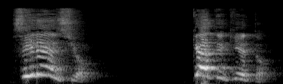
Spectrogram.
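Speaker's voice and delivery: full-force shouted command; very loud, high order to be still; Jesús. Acted. Jesus ordering wind and sea, commanding shout. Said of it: "Jesús le pega el grito".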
